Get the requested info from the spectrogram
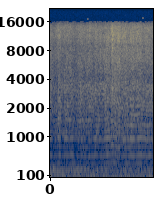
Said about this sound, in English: Your strong little wooden arm pushes the strong wooden door, and you are promptly met with the noise of flapping wings.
